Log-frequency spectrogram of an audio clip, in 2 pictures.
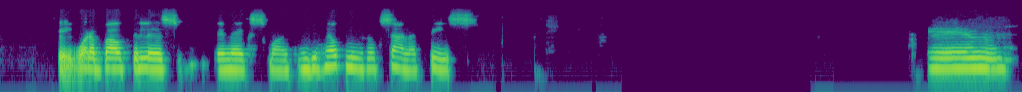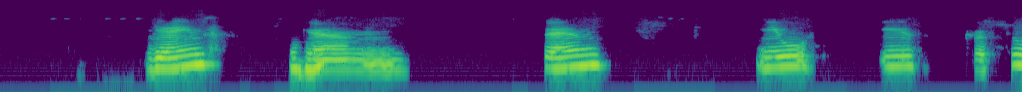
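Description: A person speaks over an online call, in short phrases with pauses.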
